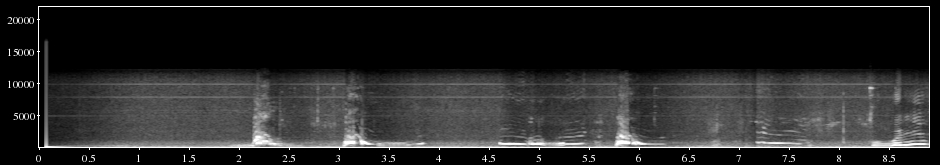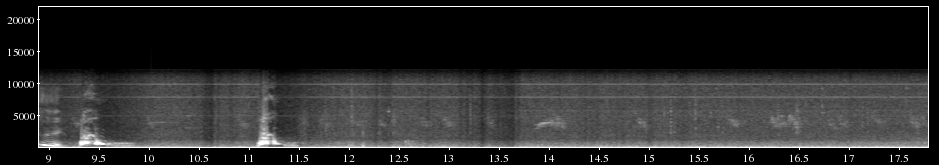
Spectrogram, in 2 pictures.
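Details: Jack Russell Terrier reacting in fear to a ceramic rabbit placed on a deck: a series of short, sharp whining yelps and barks with rising and falling tones, clustered between two and eleven seconds, then quiet background.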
